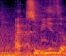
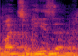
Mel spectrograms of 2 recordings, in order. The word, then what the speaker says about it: Matsuhisa: Matsuiza ou Matsuhisa, depende de onde você pronuncie, mas ele é o ele é o cabeça da história, ele é o, ele é o japonês que comanda esse império.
